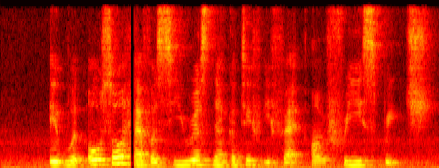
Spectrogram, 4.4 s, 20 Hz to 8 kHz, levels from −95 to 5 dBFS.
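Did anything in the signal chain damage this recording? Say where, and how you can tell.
Yes. At the network stage, there is packet loss on an ADPCM call. A hard-edged silent gap from 1.30 to 1.36 s points to a couple of lost packets. The decoder's predictor and step size then drift from the sender's, so the G.722 wideband speech resumes briefly misjudged before resettling.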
